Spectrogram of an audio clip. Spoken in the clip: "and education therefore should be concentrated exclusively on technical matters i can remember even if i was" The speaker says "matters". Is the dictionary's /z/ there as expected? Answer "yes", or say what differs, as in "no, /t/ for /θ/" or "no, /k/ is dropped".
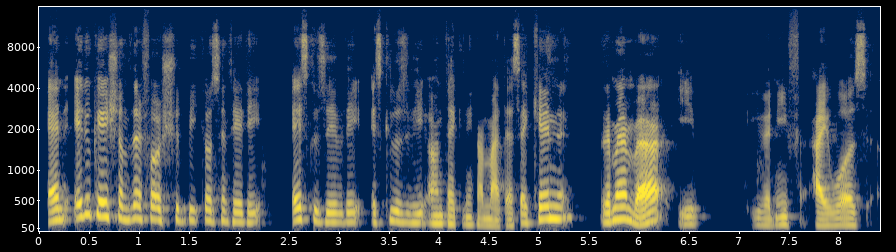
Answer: no, /s/ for /z/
